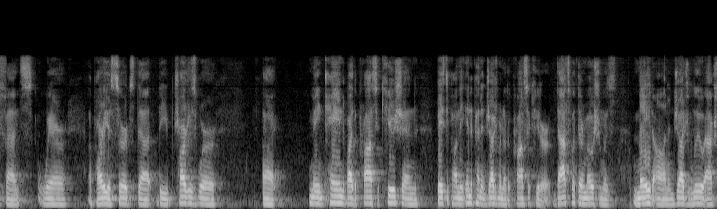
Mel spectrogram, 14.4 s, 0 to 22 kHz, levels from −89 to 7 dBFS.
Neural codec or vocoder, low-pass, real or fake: codec, 44.1 kHz, 7.8 kbps, DAC; 7.2 kHz; fake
